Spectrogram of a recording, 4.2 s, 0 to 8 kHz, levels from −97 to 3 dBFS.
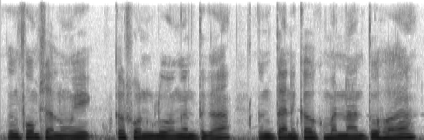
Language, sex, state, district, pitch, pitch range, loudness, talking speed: Wancho, male, Arunachal Pradesh, Longding, 160 Hz, 150-170 Hz, -11 LUFS, 185 wpm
